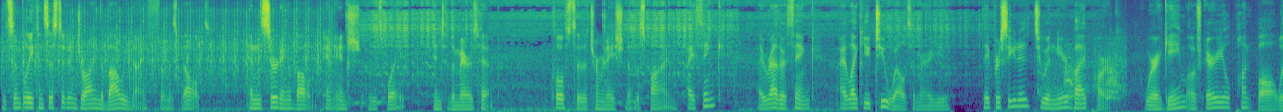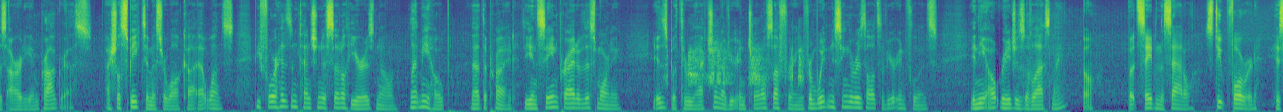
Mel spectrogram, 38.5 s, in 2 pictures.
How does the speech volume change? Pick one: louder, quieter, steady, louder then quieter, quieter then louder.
steady.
